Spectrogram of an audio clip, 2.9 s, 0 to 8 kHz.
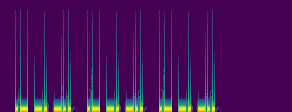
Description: Morse code, heard as a keyed tone, about 50 wpm, 250 Hz. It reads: AND AND AND
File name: morse / morse-training-50WPM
